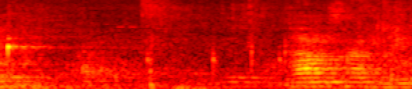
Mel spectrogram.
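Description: A loud run of Assamese dhol drumming stops right at the start, leaving a short quiet pause with a few faint knocks and a brief voice about one and a half seconds in.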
